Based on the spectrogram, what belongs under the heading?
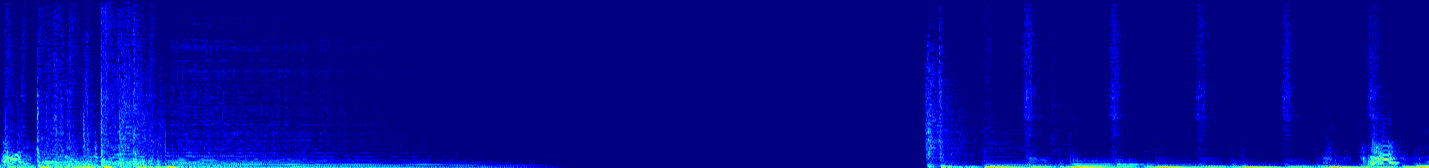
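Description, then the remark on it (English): Karelian bear dogs bark loudly in quick repeated bursts at a bear being released into the wild, reconditioning it to fear humans for the Washington Department of Fish and Wildlife. They come in after a fading sustained tone and a few seconds of silence. “Carilion Bear dogs help the Washington Department of Fish and Wildlife locate problem bears.”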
